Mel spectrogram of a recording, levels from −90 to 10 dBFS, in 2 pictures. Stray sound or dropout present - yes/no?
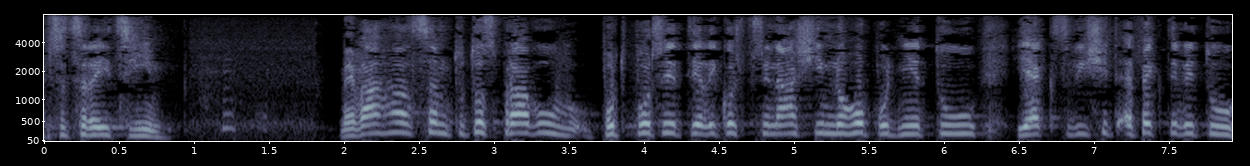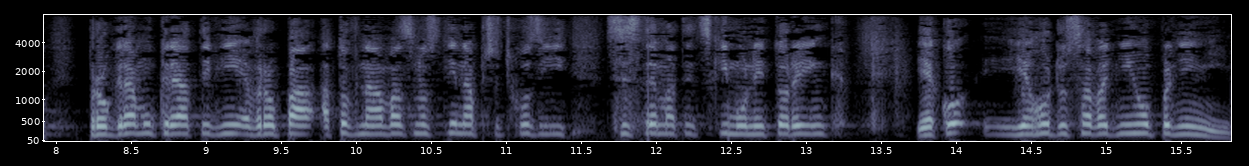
yes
